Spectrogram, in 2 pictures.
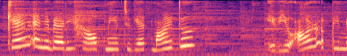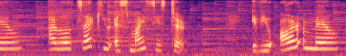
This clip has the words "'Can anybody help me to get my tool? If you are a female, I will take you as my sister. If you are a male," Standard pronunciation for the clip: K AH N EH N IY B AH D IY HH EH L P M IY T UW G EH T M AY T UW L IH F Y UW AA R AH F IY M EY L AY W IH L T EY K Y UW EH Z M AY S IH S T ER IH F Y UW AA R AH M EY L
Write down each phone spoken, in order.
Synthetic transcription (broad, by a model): K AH N EH N IY B AH D IY HH EH L P M IY T UW G EH T M AY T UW IH F Y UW AA R AH P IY M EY L AY W IH L T EY K Y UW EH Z M AY S IH S T ER IH F Y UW AA R AH M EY L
